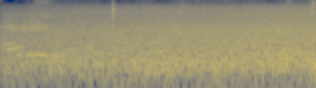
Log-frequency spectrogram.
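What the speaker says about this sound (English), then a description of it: "has been a long time since Eden's been in the sea." Sea waves washing around the Magpupungko rockpools on Siargao, a continuous wash of surf mixed with wind rumble on the microphone, steady and fairly loud.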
